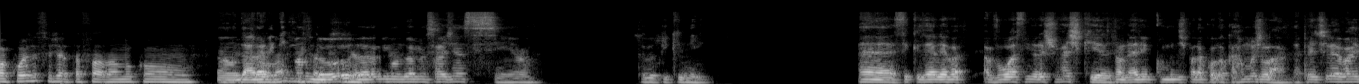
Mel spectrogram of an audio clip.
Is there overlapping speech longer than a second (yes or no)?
yes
